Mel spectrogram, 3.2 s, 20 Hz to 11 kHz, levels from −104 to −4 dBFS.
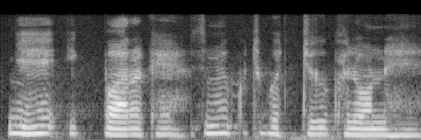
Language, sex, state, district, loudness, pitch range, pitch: Hindi, male, Uttar Pradesh, Muzaffarnagar, -18 LUFS, 145-170 Hz, 155 Hz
